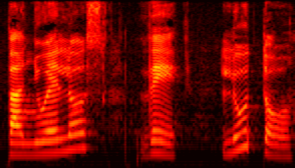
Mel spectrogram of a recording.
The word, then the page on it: panuelos de luto: Spanish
